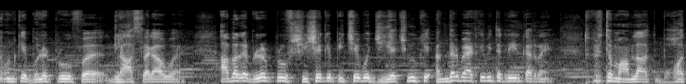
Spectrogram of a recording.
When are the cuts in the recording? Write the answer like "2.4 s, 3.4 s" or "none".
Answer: none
